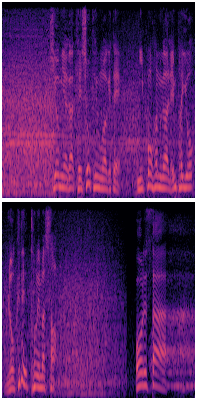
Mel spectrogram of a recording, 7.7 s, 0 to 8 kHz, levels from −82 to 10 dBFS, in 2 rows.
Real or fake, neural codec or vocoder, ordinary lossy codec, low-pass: real; none; Opus, 32 kbps; 7.2 kHz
